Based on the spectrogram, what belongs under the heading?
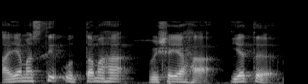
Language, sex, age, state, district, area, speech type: Sanskrit, male, 45-60, Telangana, Ranga Reddy, urban, spontaneous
